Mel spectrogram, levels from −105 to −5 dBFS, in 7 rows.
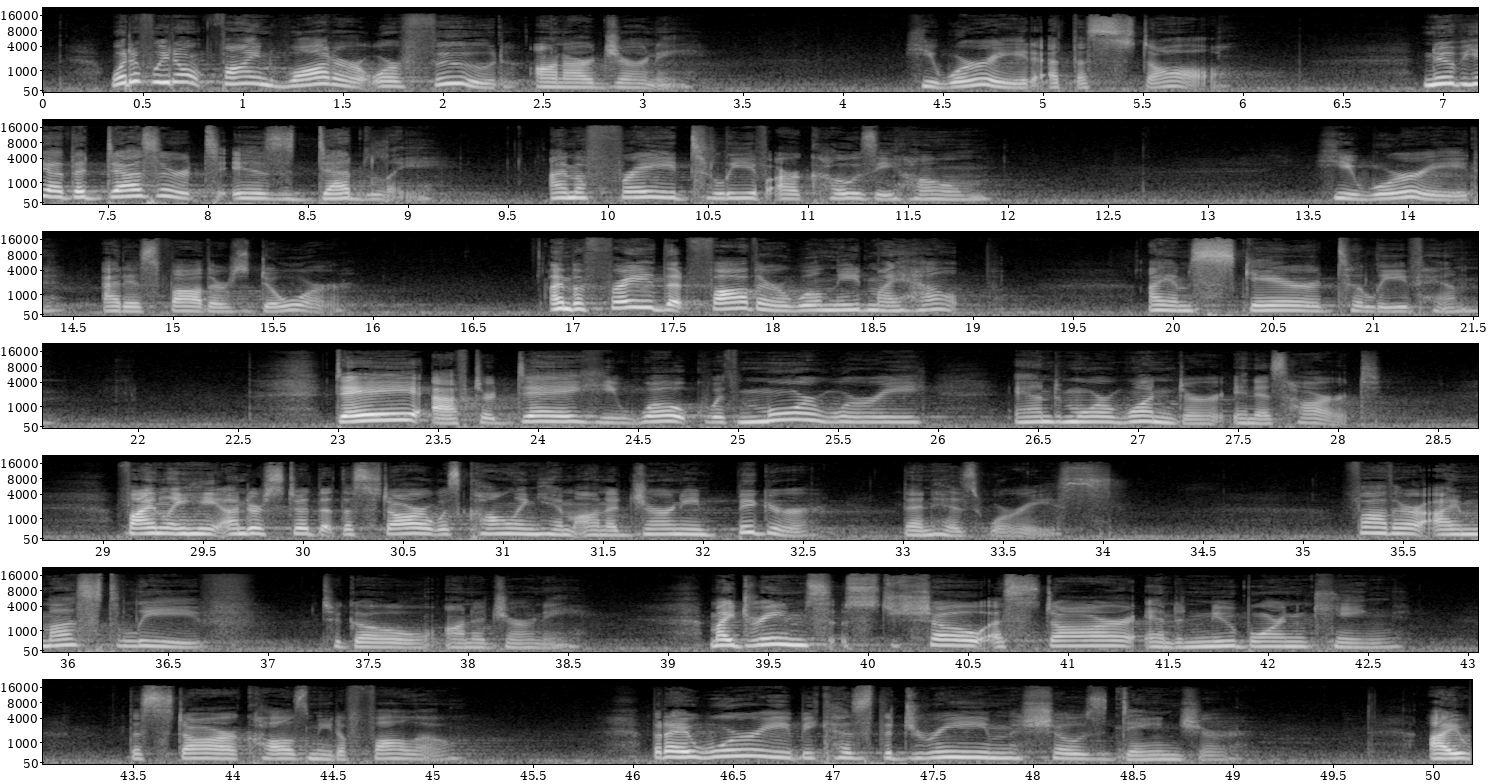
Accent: American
